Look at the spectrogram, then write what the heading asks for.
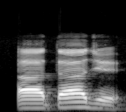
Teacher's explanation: جیم پر قلقلہ کریں گے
